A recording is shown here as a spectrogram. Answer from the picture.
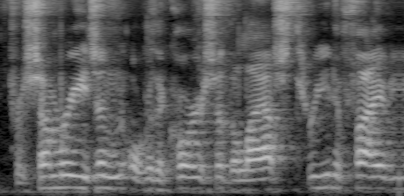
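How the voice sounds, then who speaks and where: Audible room echo surrounds a man's voice. His pitch is fairly high and his intonation fairly even. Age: 70s. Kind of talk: council meeting presentation. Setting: council meeting, on camera.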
